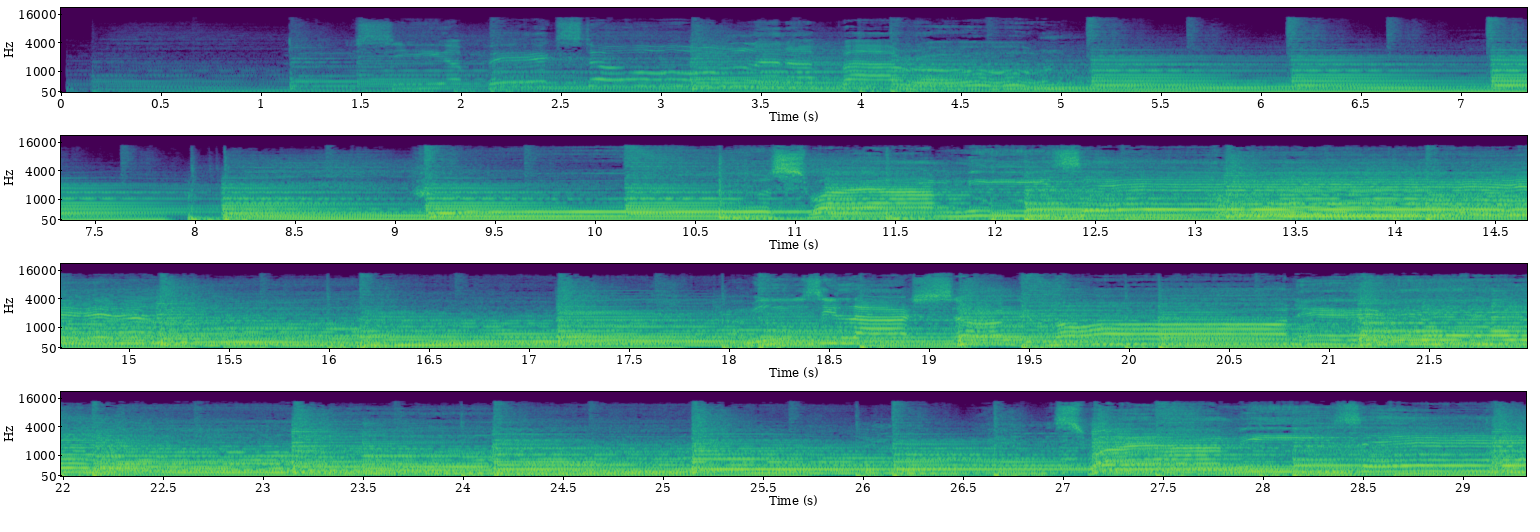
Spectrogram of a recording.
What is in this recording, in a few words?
Bassline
